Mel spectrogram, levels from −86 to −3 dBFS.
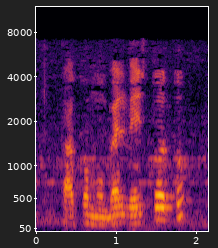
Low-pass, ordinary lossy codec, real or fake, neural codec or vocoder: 7.2 kHz; AAC, 32 kbps; real; none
